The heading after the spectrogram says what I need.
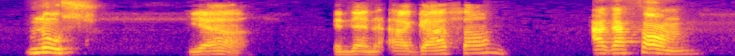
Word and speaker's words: nous: Nous, and you pronounce the S, right? Nous.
